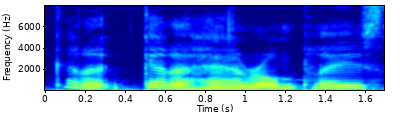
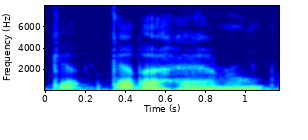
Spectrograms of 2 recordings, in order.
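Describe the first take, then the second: First: Said in the usual way. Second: A soft unvoiced whisper to herself. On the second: Real, not acted. Whispering to the minifigure while fitting its hair. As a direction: breathe it under her breath. First take whispered, then repeated aloud.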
